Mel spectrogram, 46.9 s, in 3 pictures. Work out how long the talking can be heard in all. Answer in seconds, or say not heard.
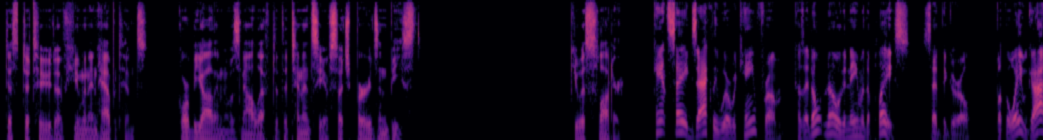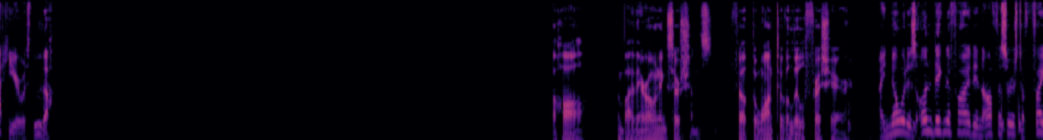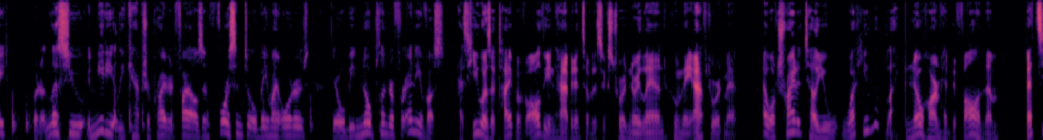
37 s.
